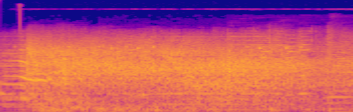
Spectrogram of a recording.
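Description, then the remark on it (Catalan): Machine-gun fire from a soldier shooting at Goku as he flees across rooftops rattles loudly and continuously, a dense unbroken barrage that starts abruptly and keeps up at steady intensity for a few seconds amid a roaring wash of battle noise. “Un soldat metralla en Goku, que fuig per les teulades esquivant els trets.”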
